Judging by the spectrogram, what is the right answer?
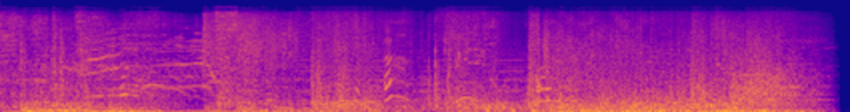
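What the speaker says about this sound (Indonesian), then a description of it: "akhirnya terjadi ledakan di berbagai tempat." Explosions from the Jackie Chan action film Who Am I boom and crash one after another, loud and dense, mixed with debris clatter and film score.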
